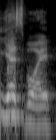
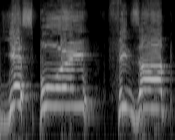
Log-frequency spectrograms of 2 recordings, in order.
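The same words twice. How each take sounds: First: Said in the usual way. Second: Loud, high cheering yell; screaming cheer. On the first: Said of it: "I was screaming". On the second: Retold or imitated. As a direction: shout it like your team just scored. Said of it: "I was literally screaming".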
